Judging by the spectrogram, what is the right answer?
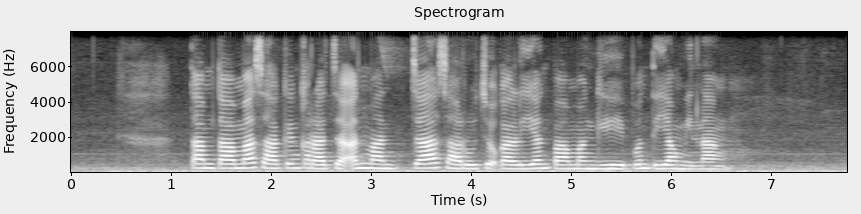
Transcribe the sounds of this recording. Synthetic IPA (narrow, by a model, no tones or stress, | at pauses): t̪amt̪amasakɪŋkəɾad̥ʒ̥a̤ʔanmaɲt͡ʃasaɾud̥ʒ̥ʊʔkalijanpaməŋɡiipʊnt̪ijaŋminaŋ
